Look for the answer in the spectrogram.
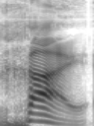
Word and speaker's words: chai: It's pronounced Chai, and it means life.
